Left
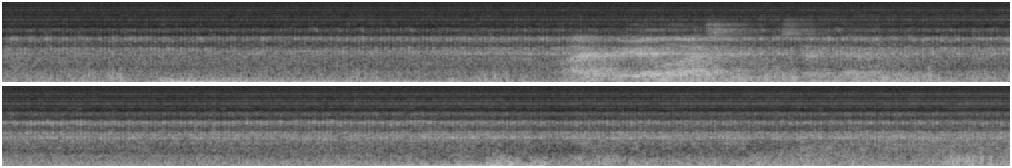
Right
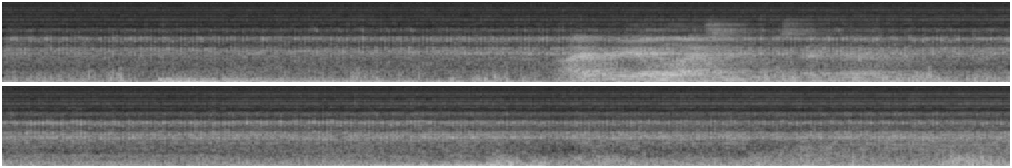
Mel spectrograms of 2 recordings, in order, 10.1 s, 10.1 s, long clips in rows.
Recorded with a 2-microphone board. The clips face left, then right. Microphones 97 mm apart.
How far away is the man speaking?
About 1.6 m.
